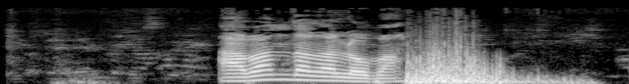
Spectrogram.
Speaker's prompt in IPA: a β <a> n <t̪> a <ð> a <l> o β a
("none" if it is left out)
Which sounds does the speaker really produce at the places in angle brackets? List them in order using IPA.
a, d̪, ð, l

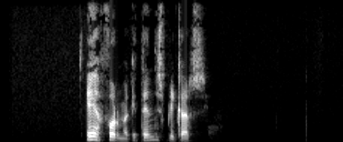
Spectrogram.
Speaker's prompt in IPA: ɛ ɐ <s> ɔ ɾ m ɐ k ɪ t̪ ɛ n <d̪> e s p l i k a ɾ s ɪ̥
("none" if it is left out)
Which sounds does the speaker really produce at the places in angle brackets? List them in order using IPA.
f, d̪

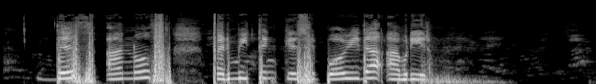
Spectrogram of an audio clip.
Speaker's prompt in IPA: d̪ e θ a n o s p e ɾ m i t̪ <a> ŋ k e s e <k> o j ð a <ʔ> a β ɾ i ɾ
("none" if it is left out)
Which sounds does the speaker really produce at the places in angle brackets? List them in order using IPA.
e, p, ʔ

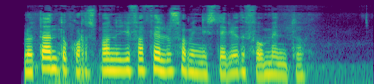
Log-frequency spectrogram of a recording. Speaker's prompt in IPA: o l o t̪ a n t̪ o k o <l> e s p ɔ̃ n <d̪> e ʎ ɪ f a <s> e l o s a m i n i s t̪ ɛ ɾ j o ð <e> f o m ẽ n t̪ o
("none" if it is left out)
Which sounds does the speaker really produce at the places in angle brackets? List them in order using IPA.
r, d̪, θ, e

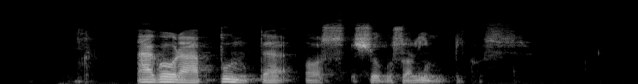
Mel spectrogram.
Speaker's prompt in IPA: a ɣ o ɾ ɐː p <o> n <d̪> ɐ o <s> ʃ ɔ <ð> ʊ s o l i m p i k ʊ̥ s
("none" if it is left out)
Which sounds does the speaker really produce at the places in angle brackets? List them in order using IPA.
u, t̪, s, ɣ

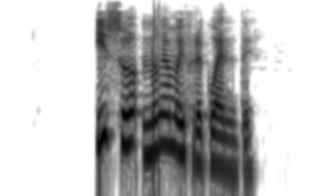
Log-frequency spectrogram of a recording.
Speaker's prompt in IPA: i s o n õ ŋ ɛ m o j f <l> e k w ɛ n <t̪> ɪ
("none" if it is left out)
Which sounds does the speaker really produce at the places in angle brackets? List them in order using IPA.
ɾ, t̪

